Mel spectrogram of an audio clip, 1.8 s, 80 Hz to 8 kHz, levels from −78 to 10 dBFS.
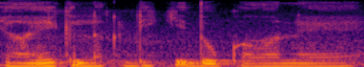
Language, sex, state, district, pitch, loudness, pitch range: Hindi, male, Uttar Pradesh, Shamli, 135 Hz, -17 LUFS, 130-140 Hz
